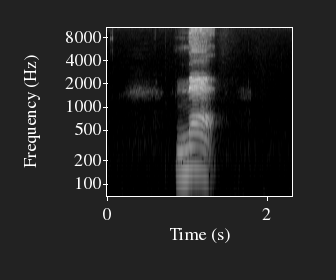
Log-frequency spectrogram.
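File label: "gnat", English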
